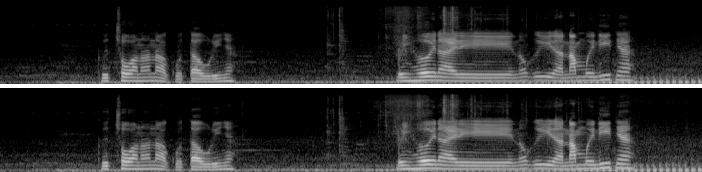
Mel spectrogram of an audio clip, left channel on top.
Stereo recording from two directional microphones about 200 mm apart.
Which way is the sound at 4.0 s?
5° left (ahead or behind).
